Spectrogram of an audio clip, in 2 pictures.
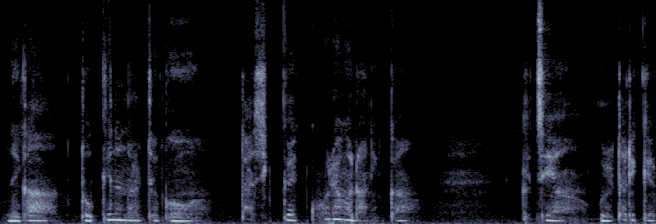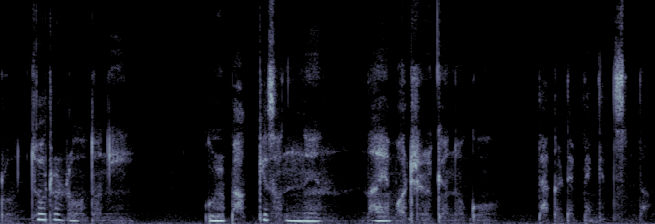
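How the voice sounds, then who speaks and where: Woman, whispered ASMR story reading, leaning in to whisper, very breathy and unvoiced, hushed and soft. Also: on the high side, fairly even intonation, measured pace. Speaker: ASMR reader.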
